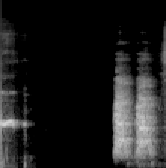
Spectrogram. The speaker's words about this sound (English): There's the dog. I hate the dog. I hate him a lot. Um, he does that.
